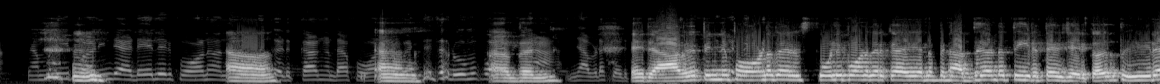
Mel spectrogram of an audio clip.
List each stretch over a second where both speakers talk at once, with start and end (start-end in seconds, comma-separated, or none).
5.0-7.2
